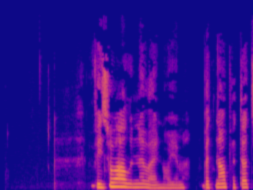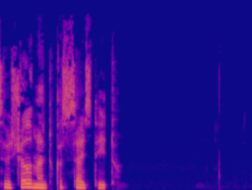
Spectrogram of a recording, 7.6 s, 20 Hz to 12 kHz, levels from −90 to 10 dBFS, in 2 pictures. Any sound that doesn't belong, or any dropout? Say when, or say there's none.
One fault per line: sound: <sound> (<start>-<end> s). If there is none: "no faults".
no faults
